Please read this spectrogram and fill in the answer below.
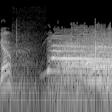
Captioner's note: cheering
